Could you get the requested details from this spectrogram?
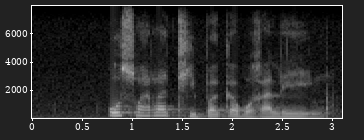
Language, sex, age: Northern Sotho, male, 30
